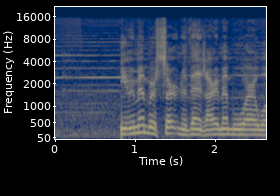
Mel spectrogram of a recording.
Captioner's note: nats of sirens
